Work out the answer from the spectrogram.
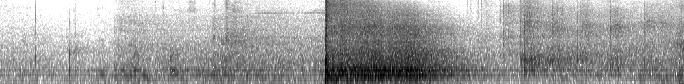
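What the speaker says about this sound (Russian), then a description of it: "здесь есть колбочка с малым объемом гремучего газа, и мы ее аккуратно поднесем к пламени" A small flask of oxyhydrogen gas touched to a flame in a chemistry lecture gives a single sharp bang, followed by a brief burst of noisy decay, with faint room sounds before and after.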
